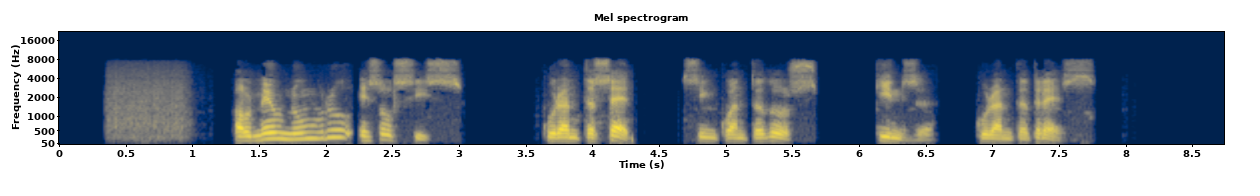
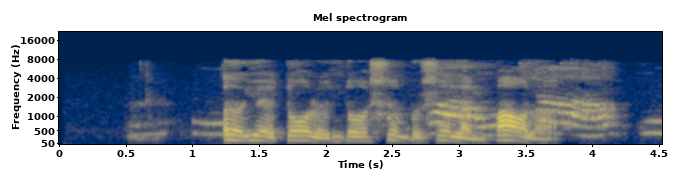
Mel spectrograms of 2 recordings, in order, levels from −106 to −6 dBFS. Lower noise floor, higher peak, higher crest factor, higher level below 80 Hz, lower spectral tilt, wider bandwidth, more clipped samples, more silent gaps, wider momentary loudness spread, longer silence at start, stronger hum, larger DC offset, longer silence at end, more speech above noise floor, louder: second, -46 dBFS vs -73 dBFS; first, -2 dBFS vs -10 dBFS; about the same, 20 dB vs 20 dB; first, -66 dBFS vs -76 dBFS; about the same, -4.5 dB/octave vs -3.5 dB/octave; about the same, 8.2 kHz vs 8.2 kHz; neither; first, 1.17-1.28 s, 3.03-3.56 s, 4.33-4.54 s, 5.68-6.11 s, 6.58-6.86 s vs none; first, 15 LU vs 11 LU; about the same, 0.4 s vs 0.5 s; neither; neither; first, 1 s vs 0 s; second, 27 dB vs 45 dB; first, -20 LUFS vs -29 LUFS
